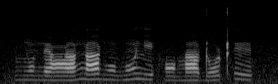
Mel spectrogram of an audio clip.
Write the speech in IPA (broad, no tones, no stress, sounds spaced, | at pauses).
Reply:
ʎ õ n ɛ ʕ a ŋ a ɡ õ v õ lʲ e h ɔ̃ ɦ a ɖ o ʈʰ ɪ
